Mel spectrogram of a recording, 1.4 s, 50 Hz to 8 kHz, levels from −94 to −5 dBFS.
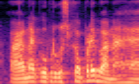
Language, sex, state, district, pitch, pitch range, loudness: Hindi, male, Jharkhand, Garhwa, 150 Hz, 125-155 Hz, -14 LUFS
